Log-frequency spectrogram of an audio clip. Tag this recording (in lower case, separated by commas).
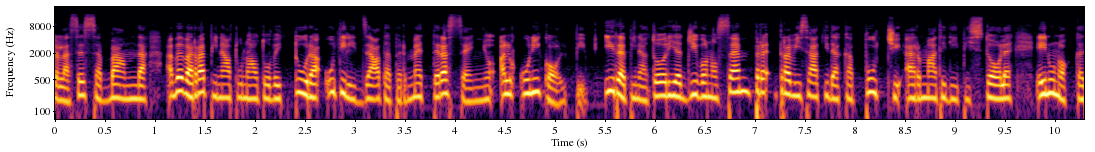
speech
